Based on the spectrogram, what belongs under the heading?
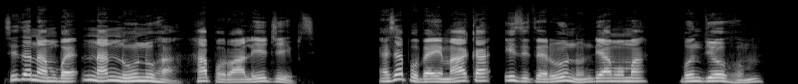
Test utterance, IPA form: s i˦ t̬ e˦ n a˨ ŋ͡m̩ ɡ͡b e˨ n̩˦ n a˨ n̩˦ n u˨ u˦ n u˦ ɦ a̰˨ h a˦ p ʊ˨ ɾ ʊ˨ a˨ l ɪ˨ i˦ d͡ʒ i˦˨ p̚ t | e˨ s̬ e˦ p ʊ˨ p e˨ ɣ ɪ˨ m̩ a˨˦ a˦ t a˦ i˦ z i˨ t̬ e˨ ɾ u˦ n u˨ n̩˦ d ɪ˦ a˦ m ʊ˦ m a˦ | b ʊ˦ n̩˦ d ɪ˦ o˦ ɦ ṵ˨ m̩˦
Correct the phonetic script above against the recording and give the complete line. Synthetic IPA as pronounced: s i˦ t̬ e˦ n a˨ ŋ͡m̩ ɡ͡b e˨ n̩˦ n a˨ n̩˦ n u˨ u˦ n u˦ ɦ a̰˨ h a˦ p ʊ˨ ɾ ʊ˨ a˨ l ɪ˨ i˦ d͡ʒ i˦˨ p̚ t | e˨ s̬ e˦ p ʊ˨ b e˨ ɣ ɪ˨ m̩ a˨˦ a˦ k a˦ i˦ z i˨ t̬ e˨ ɾ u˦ n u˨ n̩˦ d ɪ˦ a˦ m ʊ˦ m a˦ | b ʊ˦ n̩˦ d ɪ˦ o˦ ɦ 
